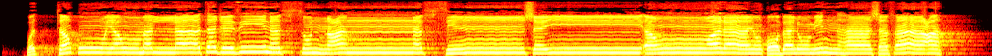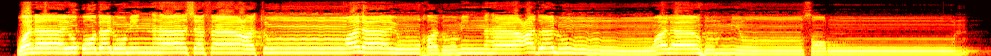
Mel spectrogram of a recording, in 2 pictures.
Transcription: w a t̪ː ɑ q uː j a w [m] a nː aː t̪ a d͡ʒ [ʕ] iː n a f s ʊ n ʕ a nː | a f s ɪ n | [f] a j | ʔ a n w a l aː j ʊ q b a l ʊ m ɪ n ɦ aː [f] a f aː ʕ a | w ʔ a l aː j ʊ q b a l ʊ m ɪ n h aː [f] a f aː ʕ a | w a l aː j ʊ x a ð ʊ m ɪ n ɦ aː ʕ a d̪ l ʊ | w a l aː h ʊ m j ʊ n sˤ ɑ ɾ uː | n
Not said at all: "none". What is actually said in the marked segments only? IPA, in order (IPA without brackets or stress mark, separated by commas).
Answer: m, z, ʃ, ʃ, ʃ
